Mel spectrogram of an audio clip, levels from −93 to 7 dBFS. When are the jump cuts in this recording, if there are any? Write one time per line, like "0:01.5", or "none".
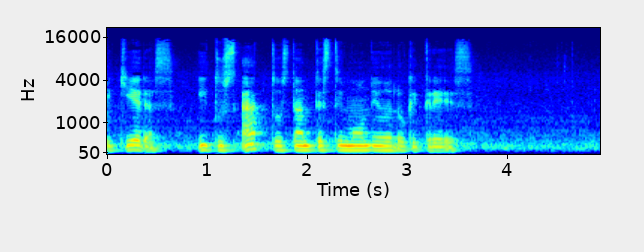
none

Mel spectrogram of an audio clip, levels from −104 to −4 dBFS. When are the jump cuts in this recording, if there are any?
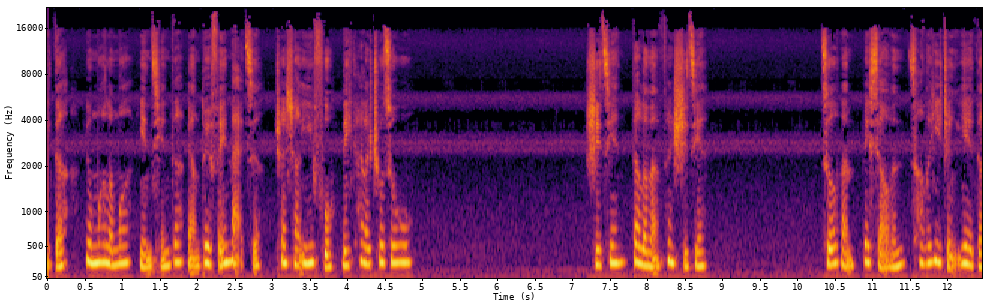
0:02.9
0:03.9

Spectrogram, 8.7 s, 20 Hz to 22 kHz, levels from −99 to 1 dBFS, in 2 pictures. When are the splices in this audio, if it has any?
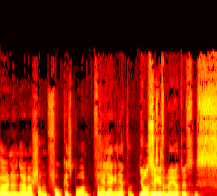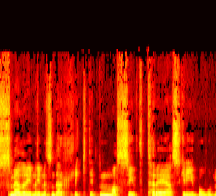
0:01.9
0:03.2
0:05.1
0:06.3

